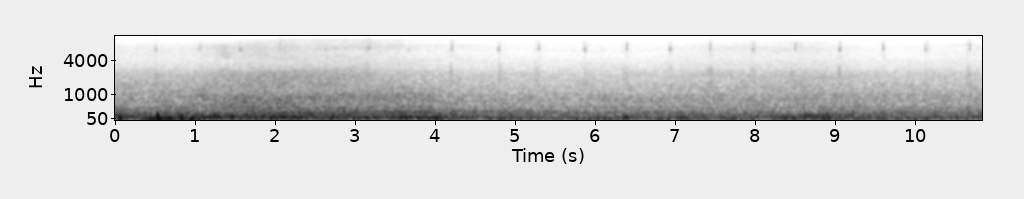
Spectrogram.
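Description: City street traffic: cars running and passing on the street, with a low rumble loudest about half a second in. A faint regular ticking, about two a second, runs beneath it.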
